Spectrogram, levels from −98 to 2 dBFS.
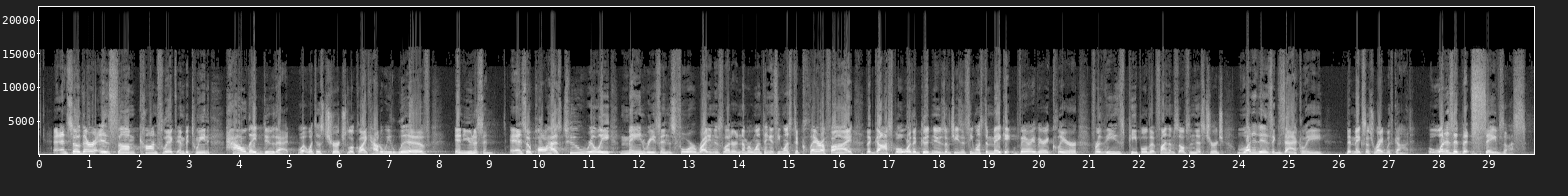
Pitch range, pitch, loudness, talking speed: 135-200 Hz, 165 Hz, -13 LUFS, 170 wpm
